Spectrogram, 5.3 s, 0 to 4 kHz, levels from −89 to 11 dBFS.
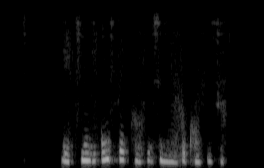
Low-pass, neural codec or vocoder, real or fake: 3.6 kHz; codec, 44.1 kHz, 1.7 kbps, Pupu-Codec; fake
